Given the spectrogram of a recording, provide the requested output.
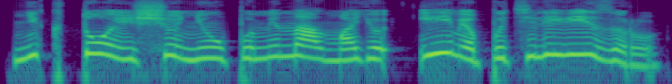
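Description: A woman voicing an excitable teenage girl who gushes breathlessly. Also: medium pitch, normal speed, no echo, clean studio sound, natural voice. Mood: ecstatic gushing. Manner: squealing, breathless gush.

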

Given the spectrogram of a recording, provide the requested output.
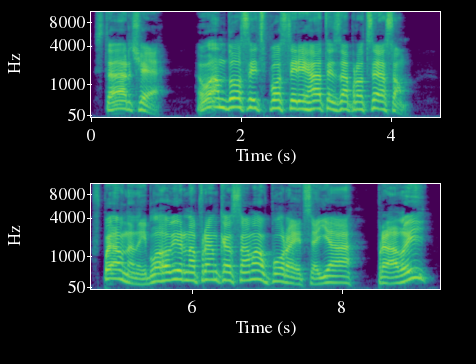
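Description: Male narrator plays a hearty, bossy stranger shouting orders; high and loud. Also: lively intonation, a little slow, gravelly, exaggerated voice. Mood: jovial. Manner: brash, jovial, shouting orders. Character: loud, overly hearty grown man pushing a car.

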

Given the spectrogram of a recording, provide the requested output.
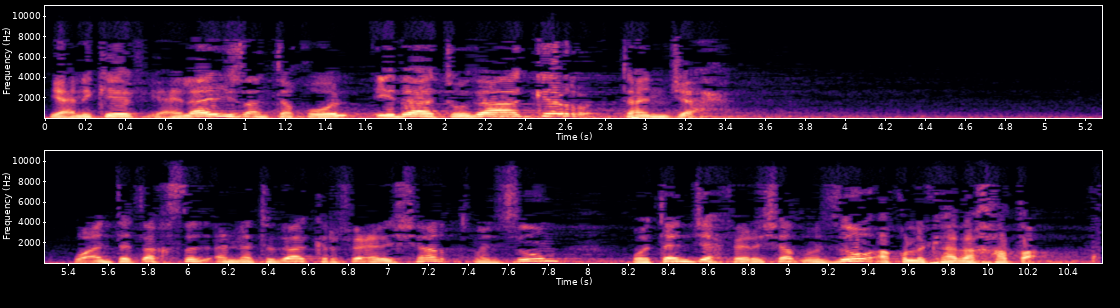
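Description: Male grammar teacher, higher voice, quizzes the class and repeats examples, long reverb and faint noise behind. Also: very fast, a little mellow.

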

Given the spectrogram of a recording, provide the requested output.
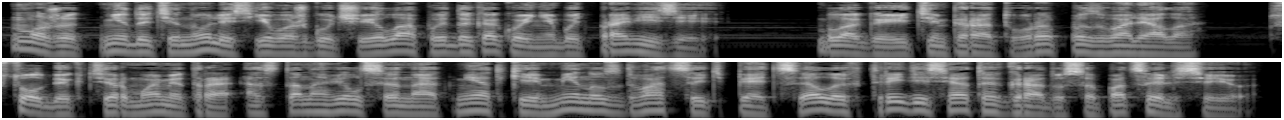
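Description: A man narrating a story in a steady audiobook manner. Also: on the low side, normal speed, dry recording, soft background music.

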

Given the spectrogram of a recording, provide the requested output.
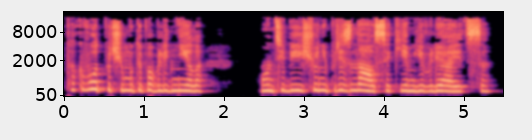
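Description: A bubbly, steamrolling witch mother-in-law from an audiobook fantasy romance, put on by a woman reading it. She chatters high and bright, effusive and never pausing for others to answer. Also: steady tone, natural voice. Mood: gushing. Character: gushing, overbearing middle-aged witch mother-in-law.

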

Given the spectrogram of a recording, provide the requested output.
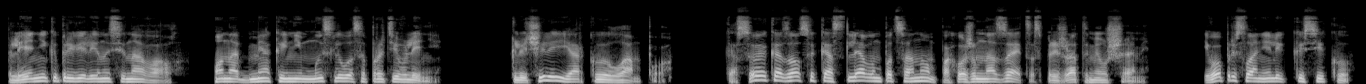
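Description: A man narrating a children's story aloud with an expressive, vivid reading. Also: mid-range voice, normal speed, dry recording, clean studio sound. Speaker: audiobook narrator.

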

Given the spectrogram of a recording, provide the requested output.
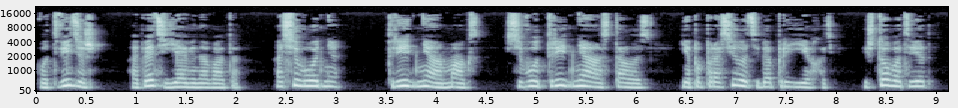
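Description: A heated, jealous young wife snaps out accusations, her voice climbing and sharpening as she presses her husband, voiced by a woman reading an audiobook. The tone stays mellow and warm underneath, even at full volume. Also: medium pitch, normal speed, lightly acted. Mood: accusing. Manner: reproachful, sharp, raised voice.

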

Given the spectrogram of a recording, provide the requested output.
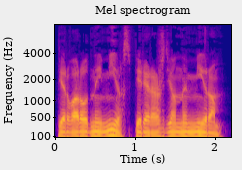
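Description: A man reading a fantasy story aloud in a measured, even narration. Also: low-pitched, smooth, no room sound, studio quality. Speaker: audiobook narrator.

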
